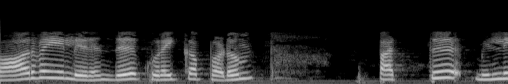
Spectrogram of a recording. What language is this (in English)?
Tamil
